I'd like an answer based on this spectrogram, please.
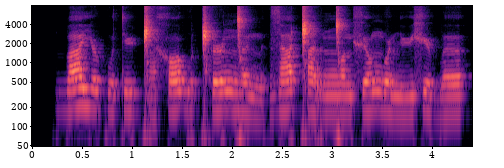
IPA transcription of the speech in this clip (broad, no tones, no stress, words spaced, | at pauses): ba jə˞kʷətyɡ͡ǁa xɔɡʷə ǁʰə˞ŋ͡ǀən | za ǁarŋ͡ǀɔnxʲɔ ŋʷə˞ny xʲə˞bə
